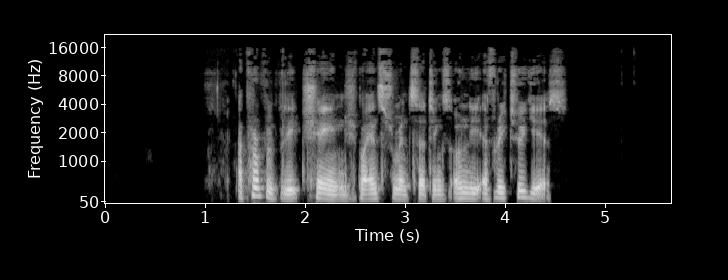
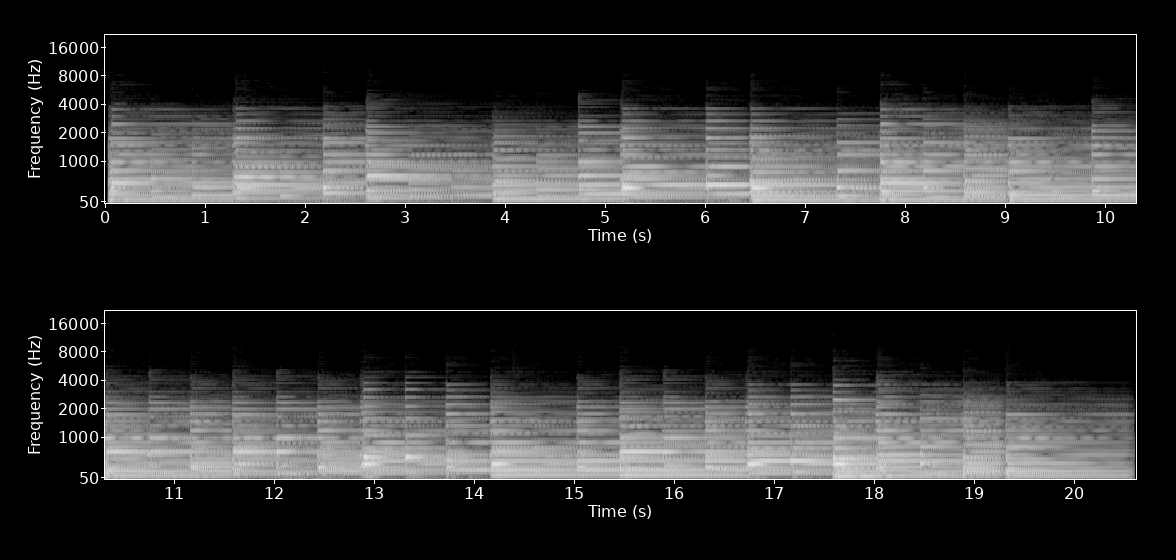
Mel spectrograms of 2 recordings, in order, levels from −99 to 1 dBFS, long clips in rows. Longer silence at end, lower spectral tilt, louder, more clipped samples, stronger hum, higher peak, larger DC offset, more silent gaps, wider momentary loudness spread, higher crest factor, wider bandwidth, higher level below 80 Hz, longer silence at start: first, 1.05 s vs 0 s; second, -4.5 dB/octave vs -12 dB/octave; about the same, -20 LUFS vs -20 LUFS; neither; neither; about the same, -2 dBFS vs -2 dBFS; neither; neither; second, 5 LU vs 8 LU; about the same, 18 dB vs 18 dB; first, 16 kHz vs 4.2 kHz; second, -68 dBFS vs -46 dBFS; first, 1.35 s vs 0.05 s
